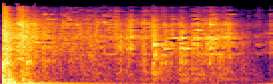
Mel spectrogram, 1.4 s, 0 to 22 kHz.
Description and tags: Glass Smash 4
A sound very close to those ones you'd hear in films, recorded from smashing glass inside a glass bin (to reduce volume of the glass in the bin) with an axe. Very close to a vase smash (though the actual article was glass litre bottles.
